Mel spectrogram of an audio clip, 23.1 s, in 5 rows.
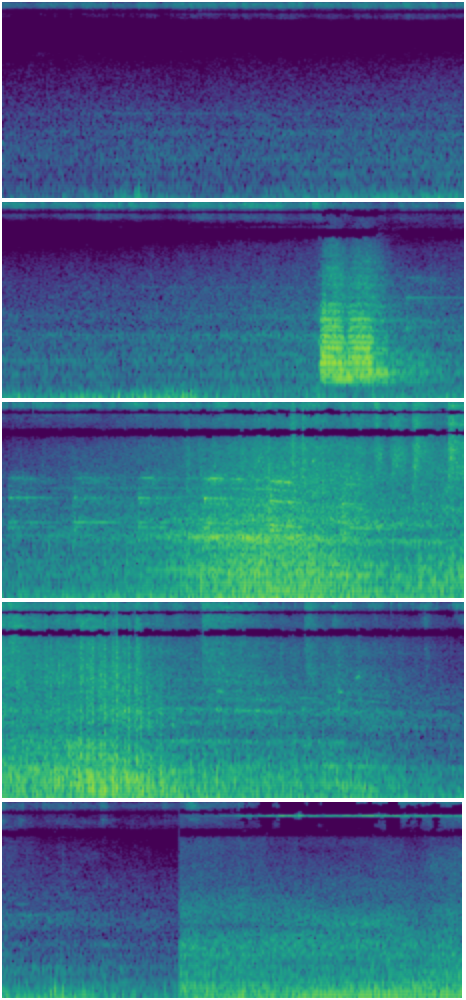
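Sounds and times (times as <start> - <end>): train passing: 0.0 - 23.0
train horn blast: 7.8 - 9.1.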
